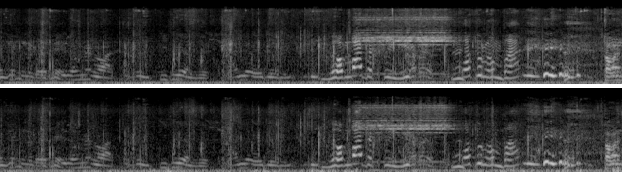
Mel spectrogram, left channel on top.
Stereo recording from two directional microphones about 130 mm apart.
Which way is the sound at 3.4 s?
45° left (ahead or behind).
